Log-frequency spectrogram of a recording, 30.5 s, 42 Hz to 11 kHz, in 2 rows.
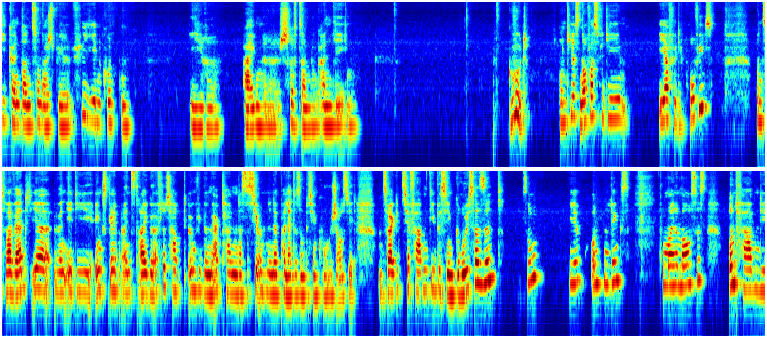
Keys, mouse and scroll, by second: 7.7-9.3 drag, 9.8-16.7 drag.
